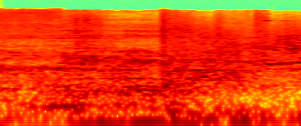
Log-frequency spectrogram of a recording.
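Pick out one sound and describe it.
A fire roars and crackles loudly.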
